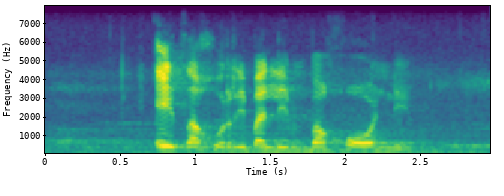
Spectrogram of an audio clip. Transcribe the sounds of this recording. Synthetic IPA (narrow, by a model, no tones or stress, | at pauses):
ɪt͡saχʊrɪbalem̩baχɔːnɛ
